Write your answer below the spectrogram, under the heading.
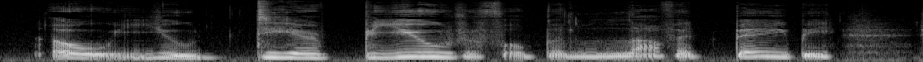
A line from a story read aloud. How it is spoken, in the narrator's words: she mumbled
